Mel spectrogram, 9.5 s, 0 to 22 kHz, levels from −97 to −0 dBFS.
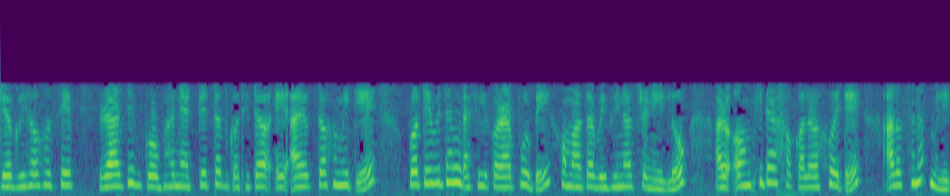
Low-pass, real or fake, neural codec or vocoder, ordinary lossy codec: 3.6 kHz; real; none; none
